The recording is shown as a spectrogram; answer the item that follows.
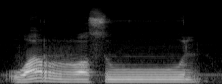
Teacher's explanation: lihat di situ ada huruf alif dan lam, tetapi tidak dibaca, dilewatkan dari waw langsung ke ro. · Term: alif lam syamsiyah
